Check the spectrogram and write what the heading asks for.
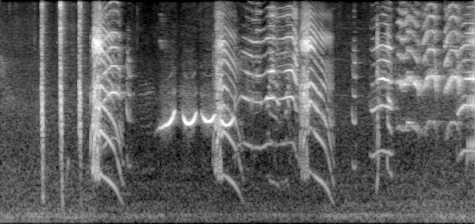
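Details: Indian ringneck parakeet talking: sharp clicks, then downward-sweeping raspy squawks with rich overtones, a short run of three wavering whistled notes, and more rapid chattery phrases near the end, over a low background hum.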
